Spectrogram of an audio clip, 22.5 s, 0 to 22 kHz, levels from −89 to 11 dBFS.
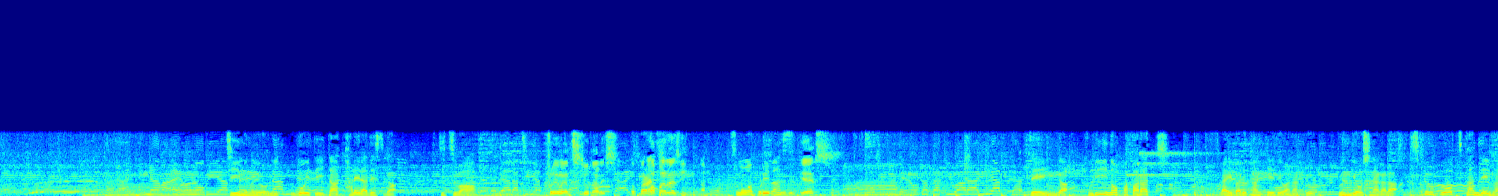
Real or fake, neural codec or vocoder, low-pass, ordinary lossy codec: real; none; 7.2 kHz; none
